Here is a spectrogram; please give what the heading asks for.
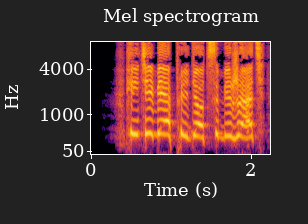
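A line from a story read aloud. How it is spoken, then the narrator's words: Shrill squeal. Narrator (Russian): взвизгнула миссис Паракис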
